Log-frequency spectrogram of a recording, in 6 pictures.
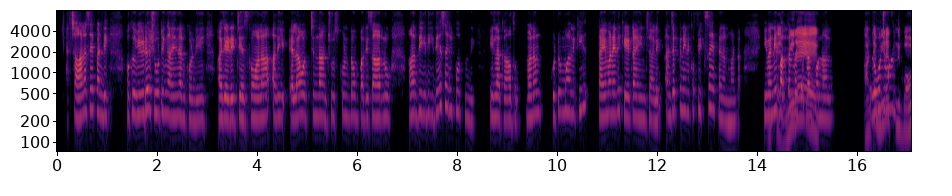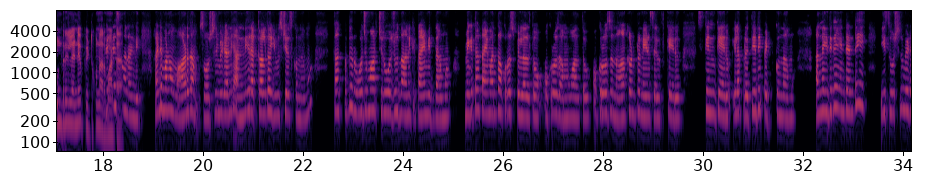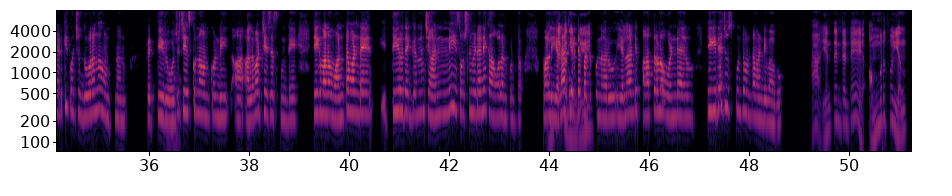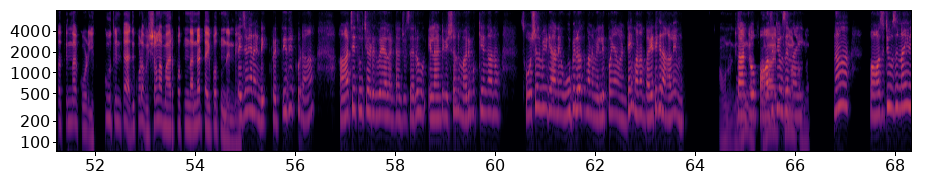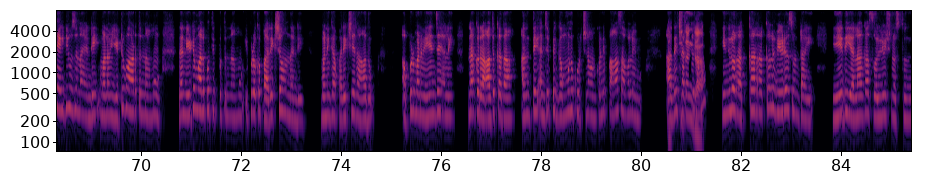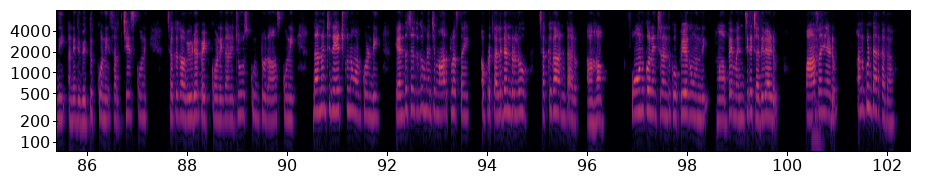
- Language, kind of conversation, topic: Telugu, podcast, సోషల్ మీడియా మీ స్టైల్ని ఎంత ప్రభావితం చేస్తుంది?
- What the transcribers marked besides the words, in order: other background noise; in English: "వీడియో షూటింగ్"; in English: "ఎడిట్"; in English: "ఫిక్స్"; in English: "సోషల్ మీడియాని"; in English: "యూజ్"; in English: "సెల్ఫ్"; in English: "స్కిన్"; in English: "సోషల్ మీడియాకి"; in English: "సోషల్ మీడియానే"; in English: "సోషల్ మీడియా"; in English: "పాజిటివ్స్"; in English: "పాజిటివ్స్"; in English: "నెగెటివ్స్"; in English: "పాస్"; in English: "సర్చ్"; in English: "వీడియో"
